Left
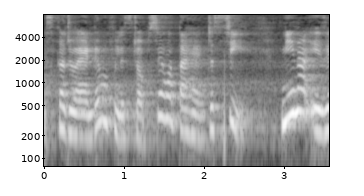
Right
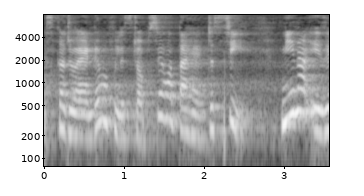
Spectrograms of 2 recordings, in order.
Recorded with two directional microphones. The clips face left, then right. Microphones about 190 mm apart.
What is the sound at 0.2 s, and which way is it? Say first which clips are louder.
A woman's voice: left 2 dB; 50° left (ahead or behind).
